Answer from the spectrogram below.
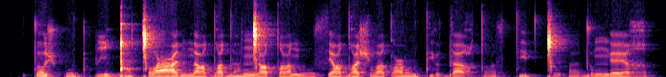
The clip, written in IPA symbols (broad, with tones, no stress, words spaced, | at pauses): tɔ˦ʃpo̤˨tʲpi˦ ŋ͡ǃa̤˨ǀɔ˦ʕɛ˨d na˨ dˤɛ˦da̤˦ ŋ͡ǀɪ˦ tˤa˨no̤˨ se˦ dˤa˦ʃðˤe˨dʕo̤˦ tʲo˨ da˨ʁ tˤo̤˨˦stʲe˦tʲ ǀo̤˨ʔa̤˦do˦ ŋɛ˦˨ʁ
